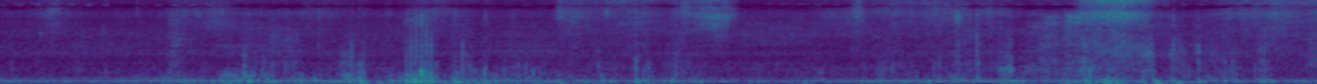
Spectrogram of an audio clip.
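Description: Wind rumbling on the phone's microphone, steady and low, with scattered short crunches as it moves along a gravel track.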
